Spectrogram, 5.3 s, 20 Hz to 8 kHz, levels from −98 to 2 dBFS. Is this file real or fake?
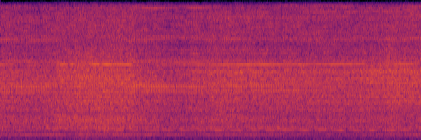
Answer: real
